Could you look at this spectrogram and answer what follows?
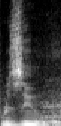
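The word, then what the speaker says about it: résumé: Where does the accent go in resume? Dude, it's pronounced resume.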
